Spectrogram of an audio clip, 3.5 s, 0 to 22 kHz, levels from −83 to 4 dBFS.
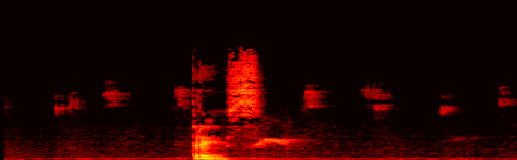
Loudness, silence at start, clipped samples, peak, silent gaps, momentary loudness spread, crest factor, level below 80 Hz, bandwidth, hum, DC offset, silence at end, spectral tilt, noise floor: -26 LUFS; 1.2 s; under 0.1%; -4 dBFS; none; 24 LU; 26 dB; -76 dBFS; 16 kHz; none; under 0.1%; 1.35 s; -3.5 dB/octave; -57 dBFS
